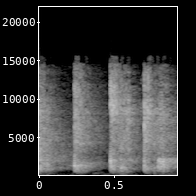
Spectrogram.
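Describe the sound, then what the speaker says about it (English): Brief burst of clapping from a small audience at a Cincinnati Meteor developer meetup: four or five sharp, evenly spaced claps in about a second, close and fairly loud, with no talking. "Clap it all up, people."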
